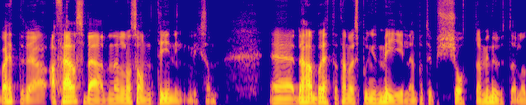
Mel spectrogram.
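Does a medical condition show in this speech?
No.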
